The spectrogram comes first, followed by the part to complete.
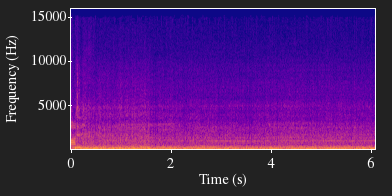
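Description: Sport motorcycle engine running steadily at cruising speed, heard with wind rushing over the helmet-mounted microphone.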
